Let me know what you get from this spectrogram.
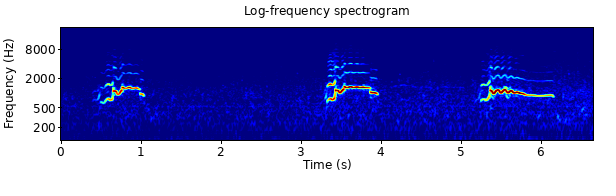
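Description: A bird calling three times, about two seconds apart. Each call rises with a quaver, then holds a steady note and drops slightly at the end.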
